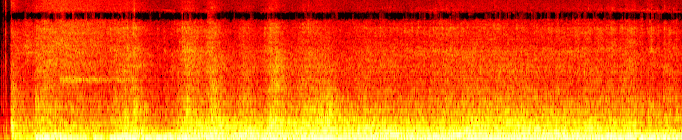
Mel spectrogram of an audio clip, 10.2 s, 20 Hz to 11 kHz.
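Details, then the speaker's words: VW Gol G1, carbureted, cold engine: it starts on the first try, then settles into a deep, loud, slightly lumpy idle that runs oddly. The exhaust is very loud and probably has only one muffler chamber. "Que regula medio raro, ¿no es cierto? Y es un escape que suena fuertísimo, debe tener apenas una cámara nomás."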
